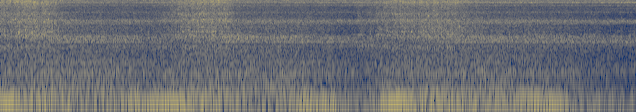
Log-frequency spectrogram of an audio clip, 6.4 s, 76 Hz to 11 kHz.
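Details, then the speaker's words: Ford F250 302 pickup abandoned in a backyard for 7 to 12 years, newly revived on a new battery, running rough; low lumpy note surging and sagging unevenly with a stumbling beat, misfiring a lot; owner suspects bad fuel or water. "but it works it works definitely miss firing a lot you come around"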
